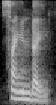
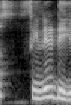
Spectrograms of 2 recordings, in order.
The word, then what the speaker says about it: Sine die: कैसे प्रोनाउंस करते थे, बोलते थे साइन डाई, but that is नॉट एक प्रोनाउंसिएशन. साइन डाई नहीं होता, वो सीने डी है, which means without a date और विदाउट अ डे.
